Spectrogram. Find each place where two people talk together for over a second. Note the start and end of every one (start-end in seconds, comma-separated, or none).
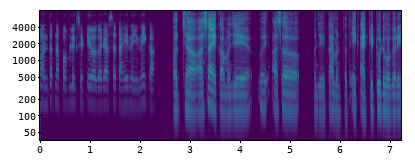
none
